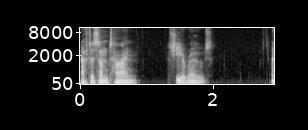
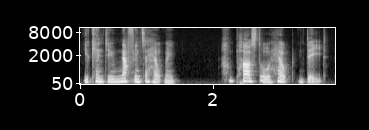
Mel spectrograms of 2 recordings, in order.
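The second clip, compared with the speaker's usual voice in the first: tearful despair; 9 semitones higher, 4 dB louder than usual. A narrator's reading. Nancy to the gentleman, tearful despair. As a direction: cry out that she is beyond help.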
